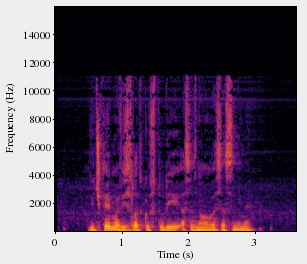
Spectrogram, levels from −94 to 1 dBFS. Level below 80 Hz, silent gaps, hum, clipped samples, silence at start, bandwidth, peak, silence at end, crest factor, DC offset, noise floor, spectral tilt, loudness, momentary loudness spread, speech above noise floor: -36 dBFS; none; none; under 0.1%; 0.5 s; 11.5 kHz; -6 dBFS; 0.65 s; 18 dB; under 0.1%; -61 dBFS; -6.5 dB/octave; -23 LUFS; 9 LU; 40 dB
